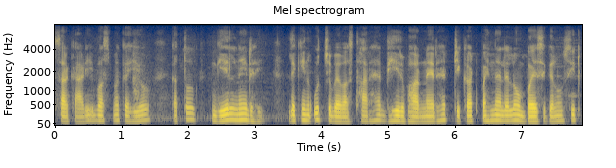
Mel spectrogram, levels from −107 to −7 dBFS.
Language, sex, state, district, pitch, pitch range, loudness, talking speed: Maithili, male, Bihar, Madhepura, 110 Hz, 105-120 Hz, -20 LUFS, 165 wpm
